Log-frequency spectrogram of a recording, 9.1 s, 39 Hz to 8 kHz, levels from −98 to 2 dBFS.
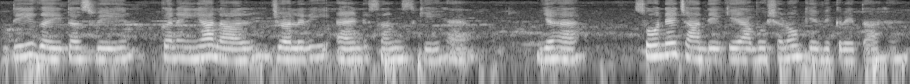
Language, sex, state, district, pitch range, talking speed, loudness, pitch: Hindi, female, Rajasthan, Bikaner, 185-210 Hz, 120 wpm, -16 LUFS, 195 Hz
